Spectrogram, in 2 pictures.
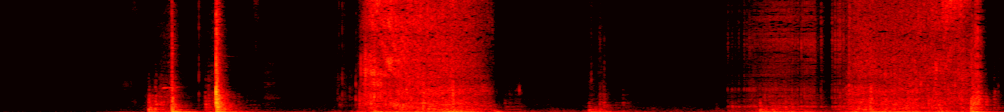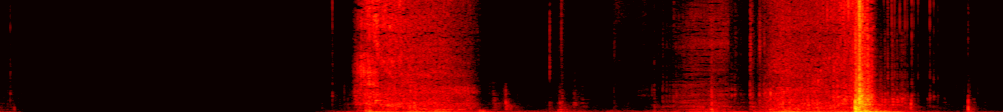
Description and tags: sliding window door open closed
